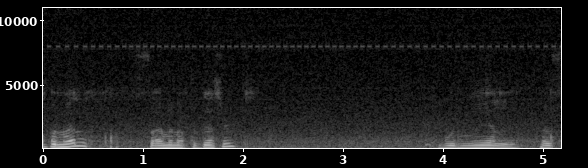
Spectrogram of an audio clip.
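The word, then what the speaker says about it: Buñuel: is by Lis bunell Simon of the desert Buel that's how you pronounce his last name Buel um so uh I know he pokes a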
